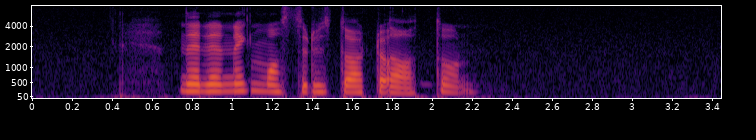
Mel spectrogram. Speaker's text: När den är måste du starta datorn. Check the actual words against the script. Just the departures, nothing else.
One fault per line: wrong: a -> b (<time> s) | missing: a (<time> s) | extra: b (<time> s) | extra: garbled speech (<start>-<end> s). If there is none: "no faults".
no faults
